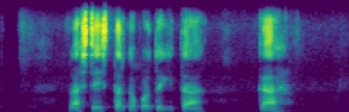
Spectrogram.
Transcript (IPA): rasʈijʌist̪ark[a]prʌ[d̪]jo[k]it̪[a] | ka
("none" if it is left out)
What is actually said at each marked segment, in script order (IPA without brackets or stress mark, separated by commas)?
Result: a, t̪, ɡ, a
